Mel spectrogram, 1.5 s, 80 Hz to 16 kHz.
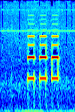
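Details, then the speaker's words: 1995-2002 Range Rover P38, EAS delay relay tested by jumpering OBDII port pins to pin 5 ground: relay clicks and three short even twin-pitched beeps, each about a third of a second; air suspension powers off, relay functioning normally. "and we should hear that really click and we're gonna hear the - beep yep so it's the same as removing that relay it's powering off the air suspension"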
